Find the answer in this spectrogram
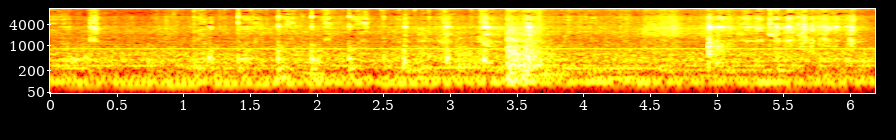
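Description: Chow mein noodles being stir-fried in a wok: a utensil scraping and clicking against the pan over a faint sizzle. A louder scrape comes about three and a half seconds in, and a quick run of clicks near the end.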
